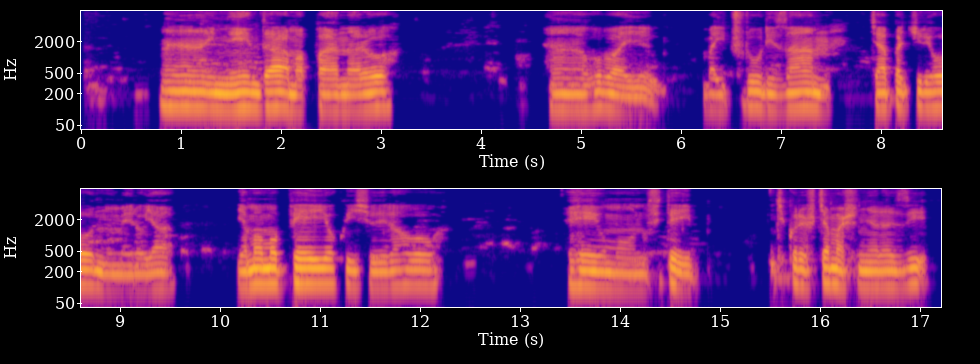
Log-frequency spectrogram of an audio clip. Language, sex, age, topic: Kinyarwanda, male, 18-24, finance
